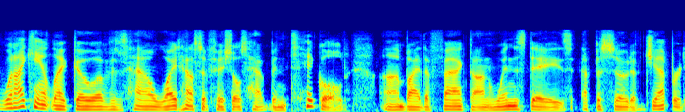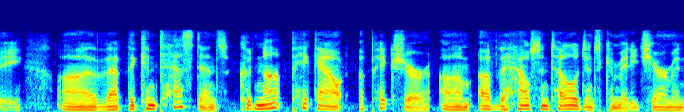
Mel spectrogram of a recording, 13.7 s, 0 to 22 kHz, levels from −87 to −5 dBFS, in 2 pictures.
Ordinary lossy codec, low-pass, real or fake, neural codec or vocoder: MP3, 48 kbps; 7.2 kHz; fake; codec, 24 kHz, 3.1 kbps, DualCodec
